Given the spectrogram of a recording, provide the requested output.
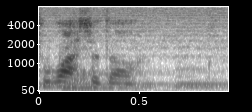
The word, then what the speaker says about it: Ouachita: really it's was was was how would you pronounce it was it's was Baptist University get it right it's was people it's wash wash welcome back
